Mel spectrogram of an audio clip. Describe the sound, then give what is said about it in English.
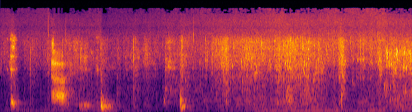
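Creek water trickles and splashes steadily, growing fuller after a few sharp knocks and splashes near the start as men lift something into the creek to wash rock for gold, with brief human vocal sounds mixed in early on. “Help me lift this thing into the creek.”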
